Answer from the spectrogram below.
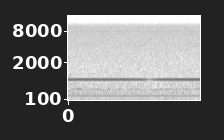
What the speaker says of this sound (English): I've got a 1 kilohertz test tone going to the slate, which you can monitor with the fader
